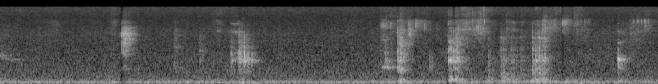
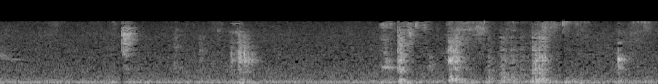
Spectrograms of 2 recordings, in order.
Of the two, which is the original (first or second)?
second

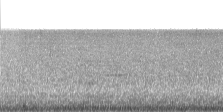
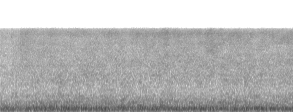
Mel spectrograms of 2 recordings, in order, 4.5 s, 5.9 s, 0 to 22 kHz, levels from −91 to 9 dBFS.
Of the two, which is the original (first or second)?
first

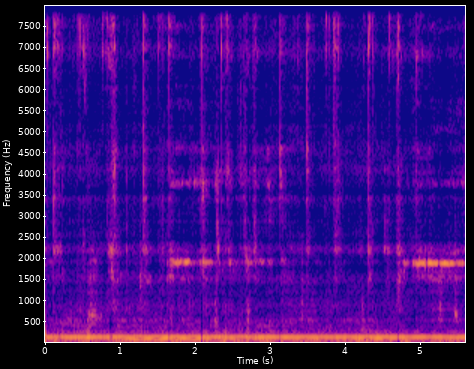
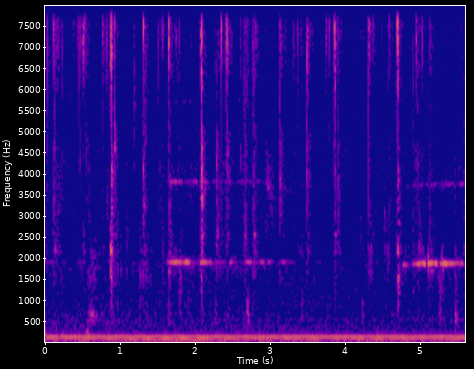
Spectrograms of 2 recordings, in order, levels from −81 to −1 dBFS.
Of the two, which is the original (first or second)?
second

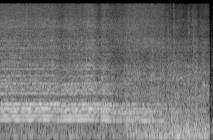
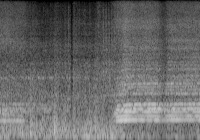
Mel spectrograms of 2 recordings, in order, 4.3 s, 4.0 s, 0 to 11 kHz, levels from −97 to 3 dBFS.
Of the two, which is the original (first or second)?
second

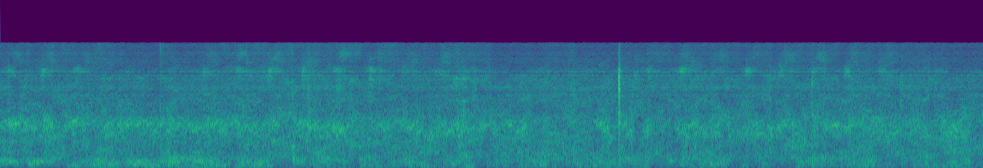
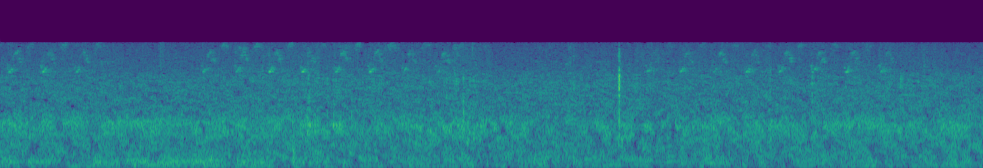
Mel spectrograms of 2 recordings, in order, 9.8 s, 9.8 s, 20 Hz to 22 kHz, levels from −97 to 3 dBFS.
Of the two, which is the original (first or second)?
second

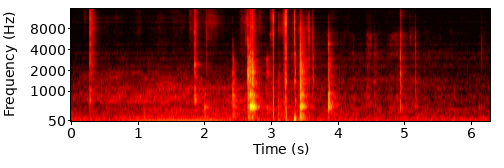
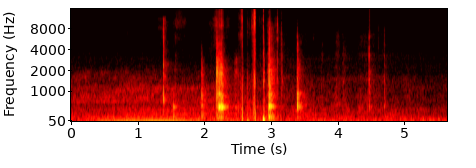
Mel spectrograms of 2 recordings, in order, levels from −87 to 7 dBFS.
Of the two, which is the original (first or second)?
second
